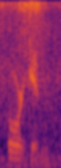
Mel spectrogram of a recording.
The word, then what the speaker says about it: Oregon: I'm in New Orleans I'm in Oregon or as they pronounce it organ it's got a big OE in it Oregon it rained two days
